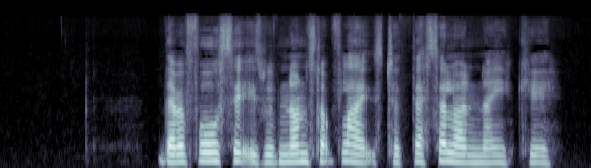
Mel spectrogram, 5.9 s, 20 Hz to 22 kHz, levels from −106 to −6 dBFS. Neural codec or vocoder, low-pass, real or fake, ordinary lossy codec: vocoder, 48 kHz, 128 mel bands, Vocos; 14.4 kHz; fake; MP3, 96 kbps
